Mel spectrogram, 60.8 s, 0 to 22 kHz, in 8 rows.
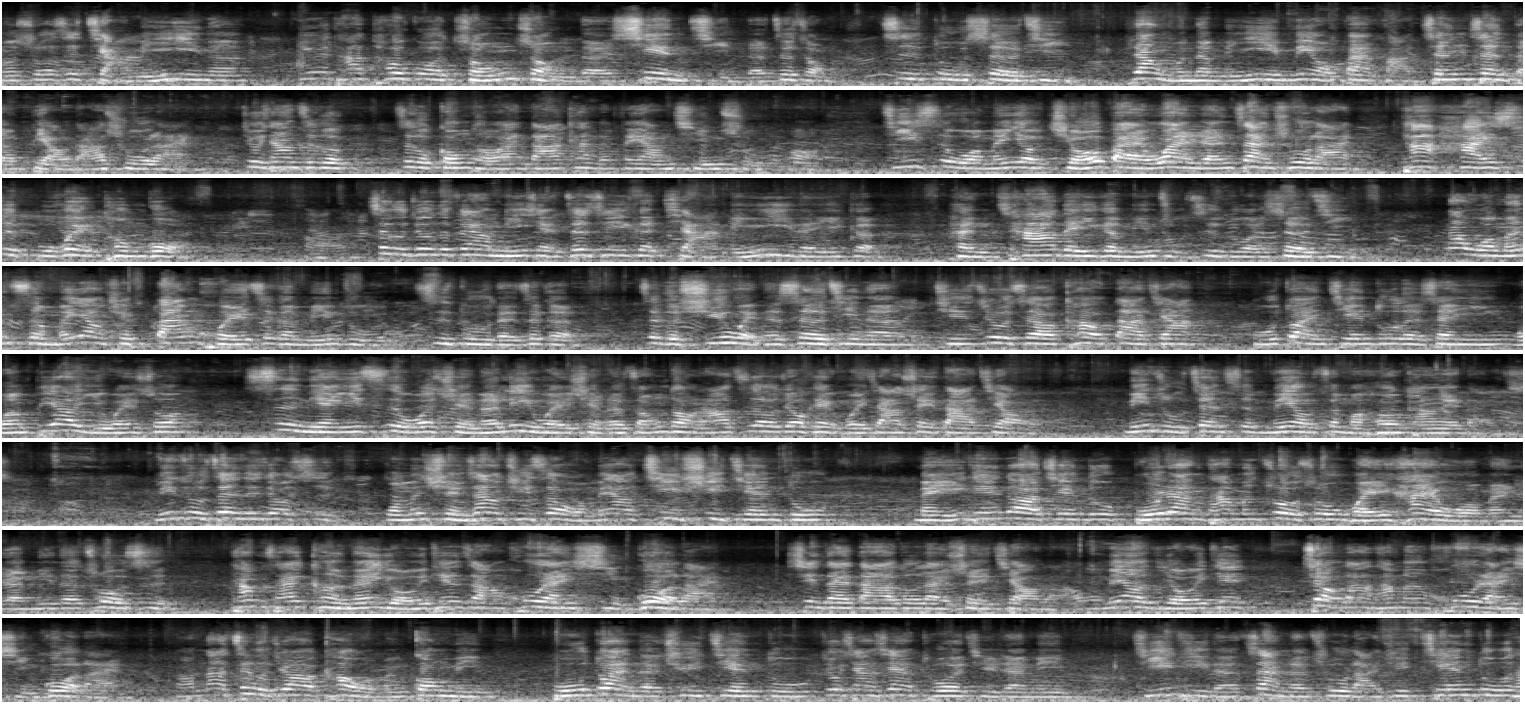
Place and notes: Chiang Kai-shek Memorial Hall, Taipei - Speech
Taiwan's well-known theater director, Speech against nuclear power, Zoom H4n + Soundman OKM II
